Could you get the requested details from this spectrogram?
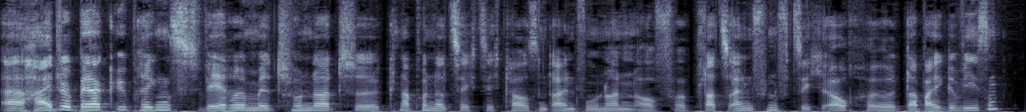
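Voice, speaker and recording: A man's voice: a little high, moderate pace, gravelly, hardly any pauses, darkish tone, dry recording. A man hosting a podcast quiz, talking hesitantly with many filler sounds. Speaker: quiz host.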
